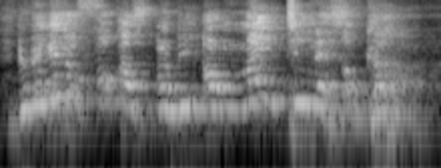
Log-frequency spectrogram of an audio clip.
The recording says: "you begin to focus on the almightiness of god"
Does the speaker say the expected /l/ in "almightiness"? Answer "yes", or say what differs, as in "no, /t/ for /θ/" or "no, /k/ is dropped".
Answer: no, /l/ is dropped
